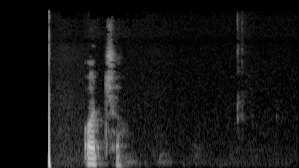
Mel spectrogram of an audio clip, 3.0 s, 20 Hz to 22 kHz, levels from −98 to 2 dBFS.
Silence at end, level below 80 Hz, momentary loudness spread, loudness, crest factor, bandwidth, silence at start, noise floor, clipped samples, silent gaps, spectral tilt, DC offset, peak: 1.8 s; -58 dBFS; 9 LU; -31 LUFS; 32 dB; 16.5 kHz; 0.5 s; -73 dBFS; under 0.1%; none; -5.5 dB/octave; under 0.1%; -2 dBFS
